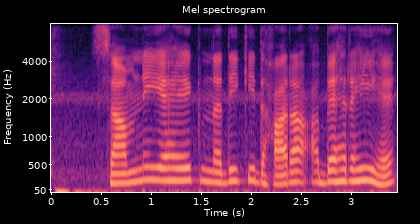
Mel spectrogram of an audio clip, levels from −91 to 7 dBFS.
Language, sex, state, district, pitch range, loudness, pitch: Hindi, male, Madhya Pradesh, Umaria, 180-215 Hz, -14 LUFS, 195 Hz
